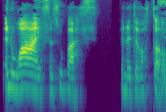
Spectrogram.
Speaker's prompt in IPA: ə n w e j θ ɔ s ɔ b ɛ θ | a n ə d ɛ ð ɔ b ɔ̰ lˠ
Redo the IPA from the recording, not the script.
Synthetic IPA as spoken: ə n w a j θ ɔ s u b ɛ θ | ə n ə d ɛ v ɔ d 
